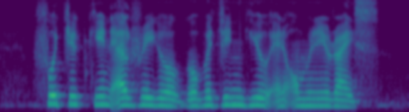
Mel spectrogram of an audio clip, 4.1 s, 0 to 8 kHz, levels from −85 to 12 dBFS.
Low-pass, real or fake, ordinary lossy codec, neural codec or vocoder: none; fake; none; codec, 16 kHz, 8 kbps, FunCodec, trained on Chinese and English, 25 frames a second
